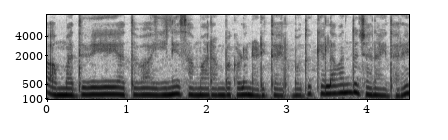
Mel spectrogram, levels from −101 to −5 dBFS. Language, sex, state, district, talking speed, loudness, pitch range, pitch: Kannada, female, Karnataka, Dakshina Kannada, 120 wpm, -16 LUFS, 180-200 Hz, 185 Hz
